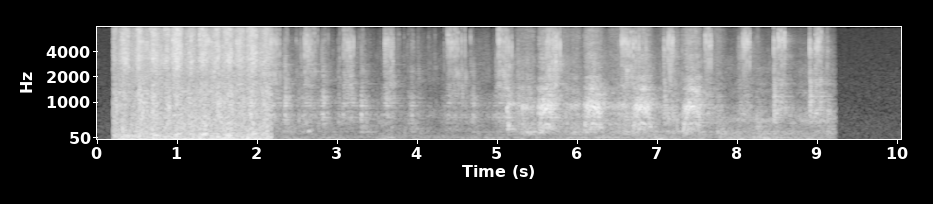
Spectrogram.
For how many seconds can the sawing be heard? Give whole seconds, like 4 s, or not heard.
5 s.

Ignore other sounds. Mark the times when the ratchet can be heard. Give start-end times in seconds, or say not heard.
0.5-9.2.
